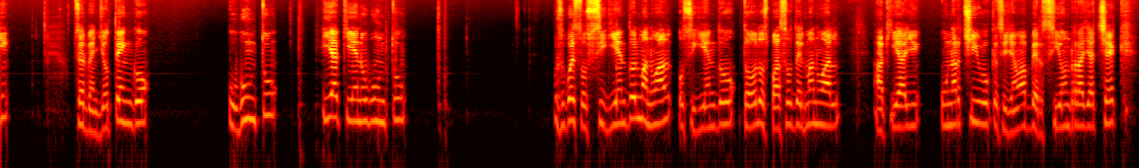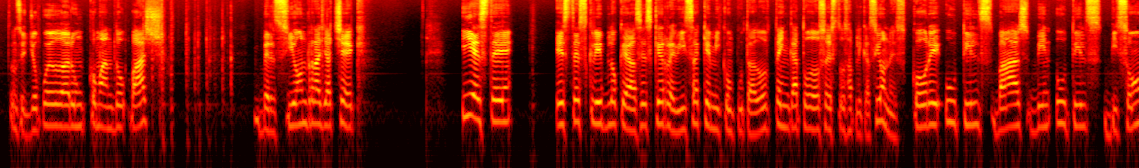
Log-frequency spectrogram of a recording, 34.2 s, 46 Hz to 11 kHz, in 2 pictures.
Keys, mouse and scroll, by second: 0.8 click, 4.3 click, 5.3-6.7 typing, 6.5 Return, 18.2-20.6 typing, 21.7-22.5 typing.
